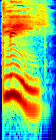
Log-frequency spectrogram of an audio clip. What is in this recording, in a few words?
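"glee", British English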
